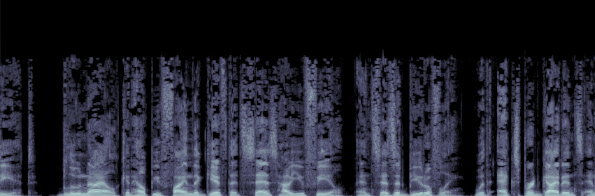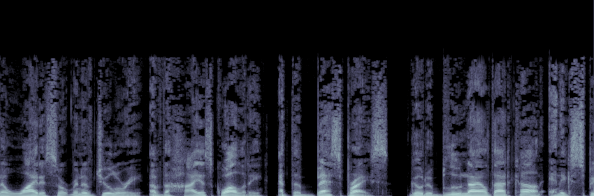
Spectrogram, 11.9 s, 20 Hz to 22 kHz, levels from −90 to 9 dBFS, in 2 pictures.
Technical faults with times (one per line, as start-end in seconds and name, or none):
8.76 compressed frames skipped
9.80-9.82 compressed frames skipped
11.31-11.36 compressed frames skipped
